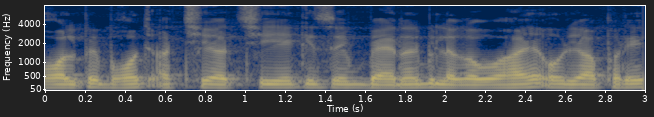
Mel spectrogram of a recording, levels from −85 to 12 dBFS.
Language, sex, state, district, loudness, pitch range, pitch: Hindi, male, Bihar, Patna, -18 LUFS, 110-115 Hz, 110 Hz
